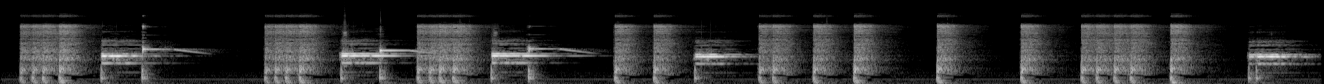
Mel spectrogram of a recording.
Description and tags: A short clip from my Roland kit. Thanks. :^)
